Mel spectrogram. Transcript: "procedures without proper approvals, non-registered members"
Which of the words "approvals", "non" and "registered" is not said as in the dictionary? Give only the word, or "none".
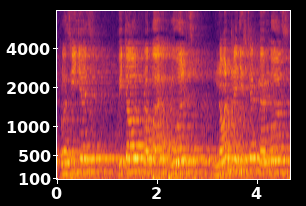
approvals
